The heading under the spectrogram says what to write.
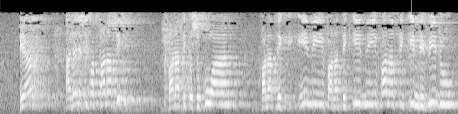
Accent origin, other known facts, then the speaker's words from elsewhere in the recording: Sorowako, South Sulawesi, Indonesia; Ya, sama-sama kita orang Sorowako, Nah, kita orang Sorowako, kan?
